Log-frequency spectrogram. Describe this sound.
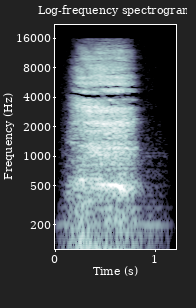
breaths solo6
Clean sample of a person breathing in rapidly, lot of air, 'shock-reaction.Recorded with behringer B1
